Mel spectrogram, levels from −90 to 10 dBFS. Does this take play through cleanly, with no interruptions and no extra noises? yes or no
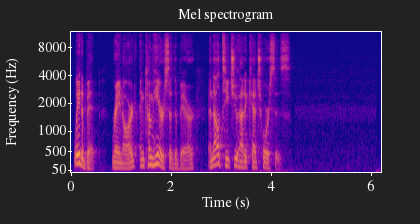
yes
